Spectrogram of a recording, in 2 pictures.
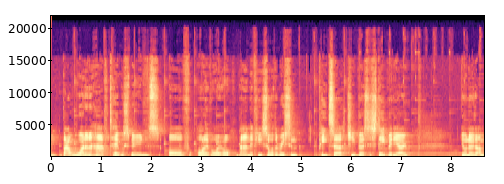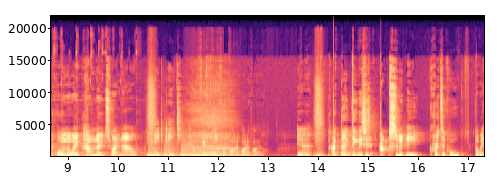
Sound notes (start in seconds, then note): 10.4 dramatic music; 11.5 horrified gasps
